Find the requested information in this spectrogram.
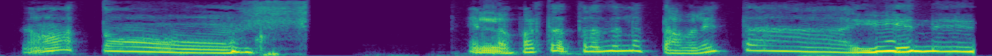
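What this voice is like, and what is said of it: Put-on Monterrey northern Mexican accent. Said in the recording (Spanish): “me dice un cuate, que es de Monterrey. Entonces ya, ya imaginarán el acento”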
